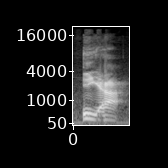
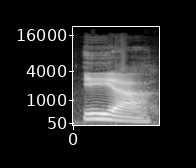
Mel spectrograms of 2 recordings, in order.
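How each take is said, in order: First: The vowel is cut off short and tight. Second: The vowel is drawn out long and relaxed. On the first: "The short version is when you finish the word and somebody strangles you" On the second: "I can take my time and finish the word"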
